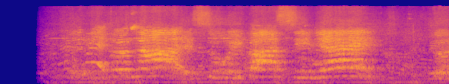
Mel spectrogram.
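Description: A group of voices singing together in short phrases over a steady low hum, starting about half a second in.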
